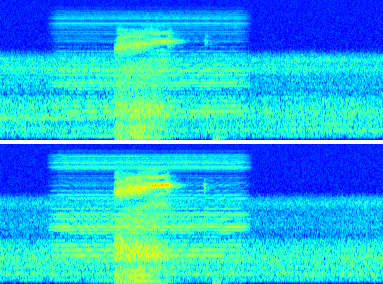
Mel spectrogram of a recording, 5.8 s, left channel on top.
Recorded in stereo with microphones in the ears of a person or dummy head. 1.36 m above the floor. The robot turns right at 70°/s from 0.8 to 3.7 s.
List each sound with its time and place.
1.7 s snoring: 135° right, 5 m; by 3.1 s 40° right, 5 m
3.2 s a thud: 65° right (ahead or behind), 6.5 m; by 3.3 s 75° right (ahead or behind), 6.5 m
